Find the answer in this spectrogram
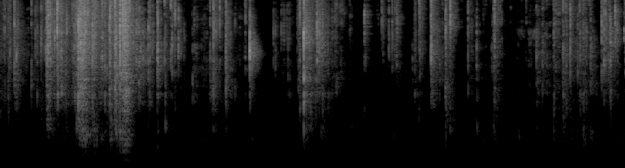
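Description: Foil trading-card pack wrapper being torn open and crinkled by hand, densest in the first second and a half, then scattered smaller crackles.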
